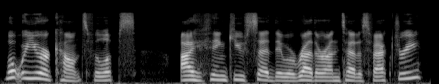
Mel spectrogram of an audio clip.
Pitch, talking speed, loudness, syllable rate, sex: 205 Hz, 180 wpm, -19 LUFS, 6.2 syllables/s, female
